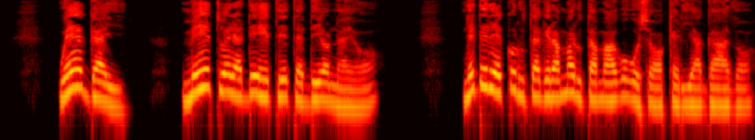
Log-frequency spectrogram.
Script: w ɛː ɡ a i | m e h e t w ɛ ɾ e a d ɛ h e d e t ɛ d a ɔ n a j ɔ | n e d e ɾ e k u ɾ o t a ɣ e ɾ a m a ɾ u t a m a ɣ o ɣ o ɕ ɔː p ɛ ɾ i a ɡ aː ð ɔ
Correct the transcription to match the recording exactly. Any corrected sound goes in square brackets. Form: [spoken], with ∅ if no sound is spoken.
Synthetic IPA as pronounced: w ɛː ɡ a i | m e h e t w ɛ ɾ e a d [e] h e [t] e t ɛ d [e] ɔ n a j ɔ | n e d e ɾ e k [o] ɾ [u] t a ɣ e ɾ a m a ɾ u t a m a ɣ o ɣ o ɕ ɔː [k] ɛ ɾ i a ɡ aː ð ɔ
